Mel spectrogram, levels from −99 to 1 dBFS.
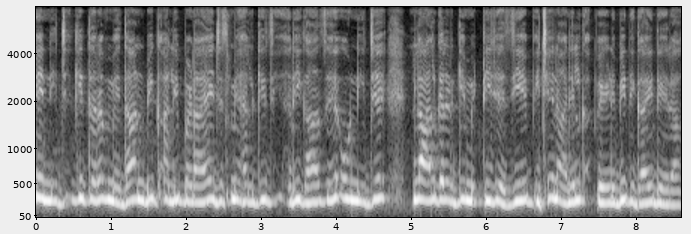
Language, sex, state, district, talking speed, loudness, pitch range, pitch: Hindi, female, Delhi, New Delhi, 200 wpm, -12 LUFS, 235-270 Hz, 255 Hz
